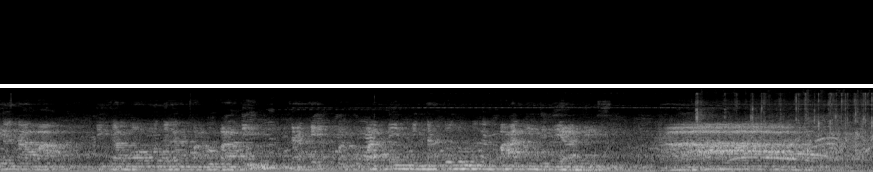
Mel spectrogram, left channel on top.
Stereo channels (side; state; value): left; silent; 62 dB below the other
